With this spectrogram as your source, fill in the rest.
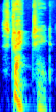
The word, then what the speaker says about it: stretched: Stretched here has two syllables. Stretched.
